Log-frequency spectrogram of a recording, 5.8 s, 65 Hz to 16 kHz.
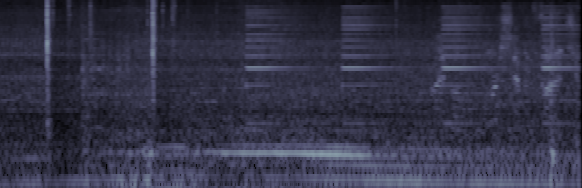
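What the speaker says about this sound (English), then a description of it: "Now to start the CLA, take your key." A 2014 Mercedes-Benz CLA 250 4MATIC with a small four-cylinder engine starts up about a second in, then settles into a steady, close idle hum while soft electronic chime tones sound over it.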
